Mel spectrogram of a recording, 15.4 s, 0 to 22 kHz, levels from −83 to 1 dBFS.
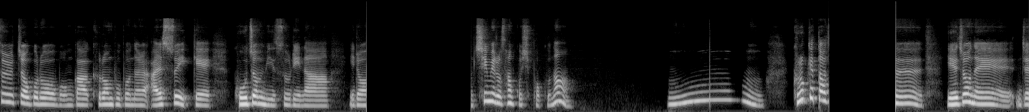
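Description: At 5.50 s the speech cuts to silence for about 1.57 s before resuming at 7.07 s, and again at 12.44 s for about 1.00 s until 13.44 s. Each playback stall likely came from the player running out of data or being blocked.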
